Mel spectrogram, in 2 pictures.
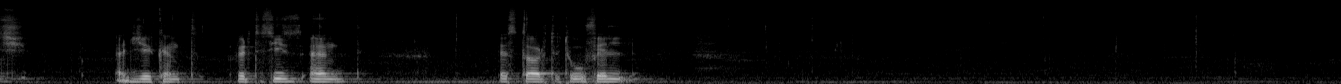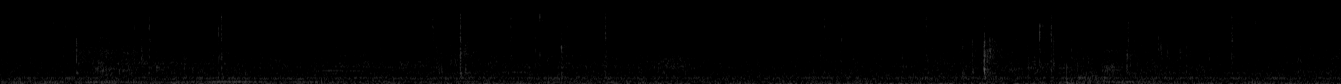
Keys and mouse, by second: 0.5-5.2 right drag, 4.3 f, 5.2 middle click, 5.6-12.1 right drag, 7.7 f, 11.2 f, 12.1 ctrl+r, 16.3 middle click, 16.5-19.2 drag, 19.2 f, 23.2 f, 25.1 ctrl+r, 25.9 click, 26.7-26.8 right drag.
